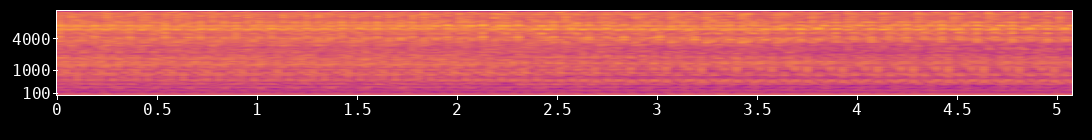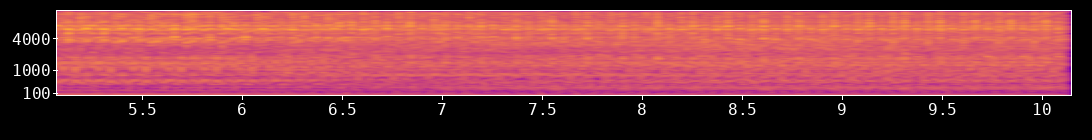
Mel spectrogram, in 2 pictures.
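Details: BMW E60 530d with M57D3 diesel at idle: steady, fairly even knock about two or three a second riding over the rumble; owner finds the sound wrong, cause not yet traced. Engine knock.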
